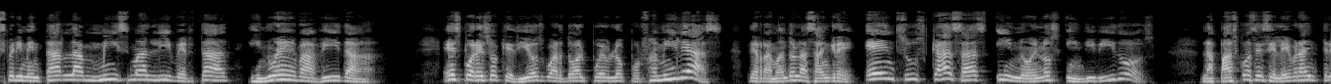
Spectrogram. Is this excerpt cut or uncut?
uncut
